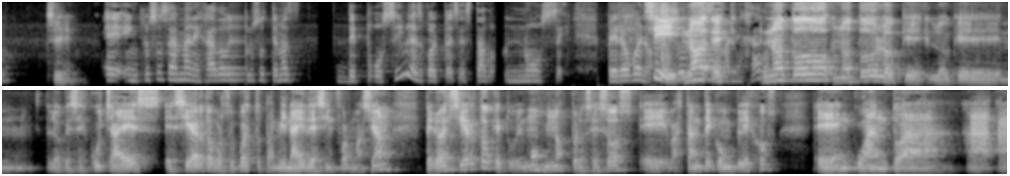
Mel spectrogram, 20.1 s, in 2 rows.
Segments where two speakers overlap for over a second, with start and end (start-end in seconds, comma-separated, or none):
6.4-7.8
